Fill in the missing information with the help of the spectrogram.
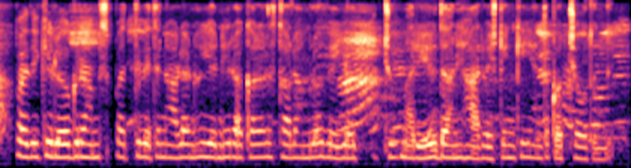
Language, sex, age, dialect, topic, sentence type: Telugu, female, 18-24, Utterandhra, agriculture, question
